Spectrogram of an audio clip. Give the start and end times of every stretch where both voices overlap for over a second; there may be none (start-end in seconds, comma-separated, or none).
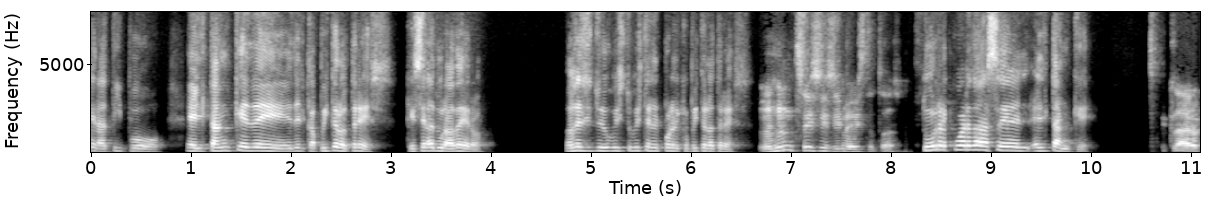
none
